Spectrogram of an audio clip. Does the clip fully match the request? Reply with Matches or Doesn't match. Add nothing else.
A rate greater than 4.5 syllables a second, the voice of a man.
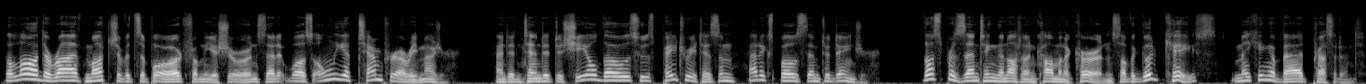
Matches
